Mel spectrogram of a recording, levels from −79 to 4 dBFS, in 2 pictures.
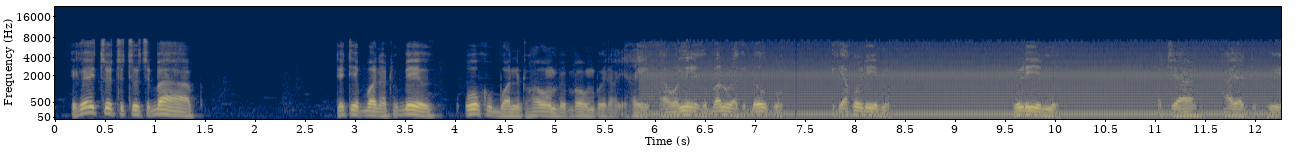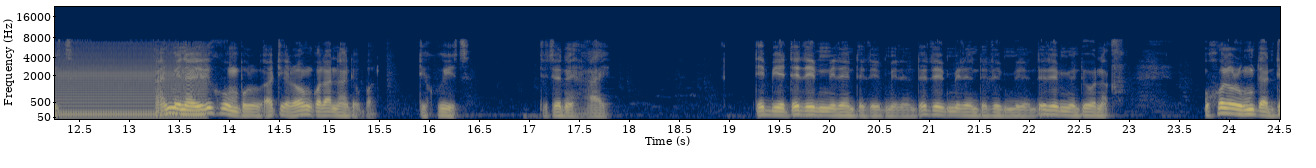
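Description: A steady, raspy buzz starts at 5.82 s, right after "bwana tukawombe imbombo ila", and lasts until 13.82 s, just before "atie longola nalyo gwala". It sits roughly 10 dB below the speech. This is mains buzz. Sharp switching spikes, twice per 60 Hz cycle, leak into the audio path and spread harmonics well into the kilohertz range.

Inside that stretch, at 7.41 s and again at 13.31 s, the speech drops out abruptly for about 7.5 ms, leaving a tiny hole. This is unconcealed Bluetooth headset packet loss. Each gap fits a single lost packet on the wideband mSBC link, and nothing was patched in to cover the missing piece.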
